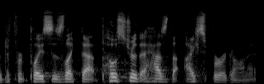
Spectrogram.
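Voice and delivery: ordinary talk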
